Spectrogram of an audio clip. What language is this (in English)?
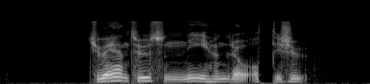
Norwegian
